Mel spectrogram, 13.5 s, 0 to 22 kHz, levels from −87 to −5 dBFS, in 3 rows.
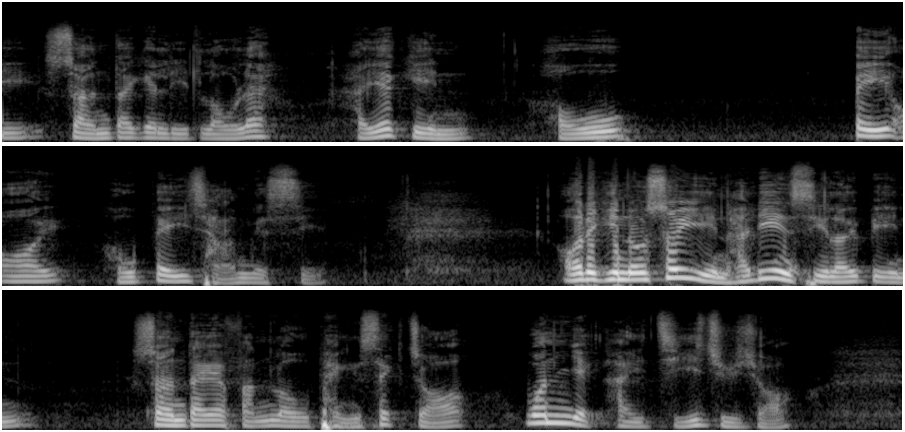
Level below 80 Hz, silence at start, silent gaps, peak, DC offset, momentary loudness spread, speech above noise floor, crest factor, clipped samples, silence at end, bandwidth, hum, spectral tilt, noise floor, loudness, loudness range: -50 dBFS; 0 s; none; -12 dBFS; under 0.1%; 16 LU; 42 dB; 18 dB; under 0.1%; 0.55 s; 12.5 kHz; none; -6 dB/octave; -69 dBFS; -29 LUFS; 8 LU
